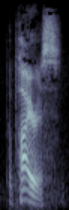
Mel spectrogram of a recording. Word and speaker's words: papyrus: A shorter but similar exorcism is found in the same, how do you say that word? P-A-P-Y-R-U-S. Papyrus. Is it? Okay, thank you.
